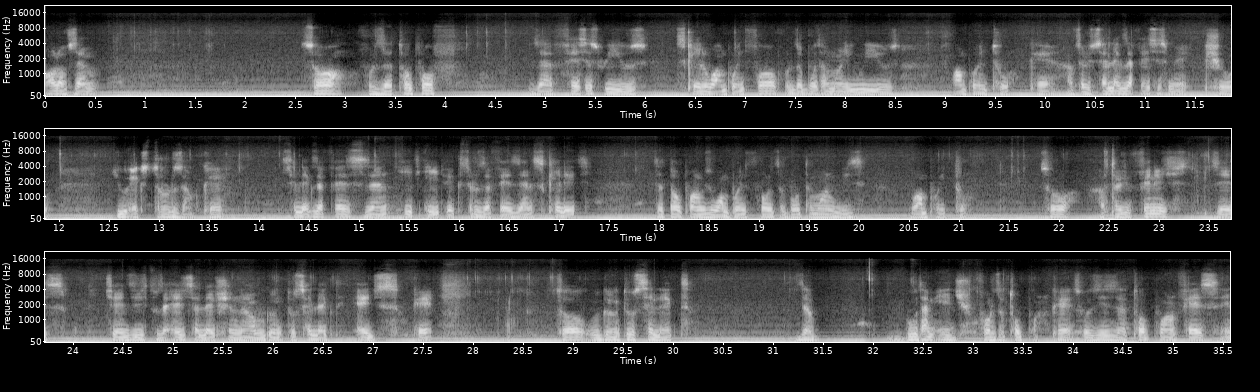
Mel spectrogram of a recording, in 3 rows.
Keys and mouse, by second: 2.6 click, 9.3 click, 11.7 click, 20.4 click, 22.8 click, 25.0 click, 26.0 KP_Add, 27.6 click, 30.2 click, 32.5-34.9 drag.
